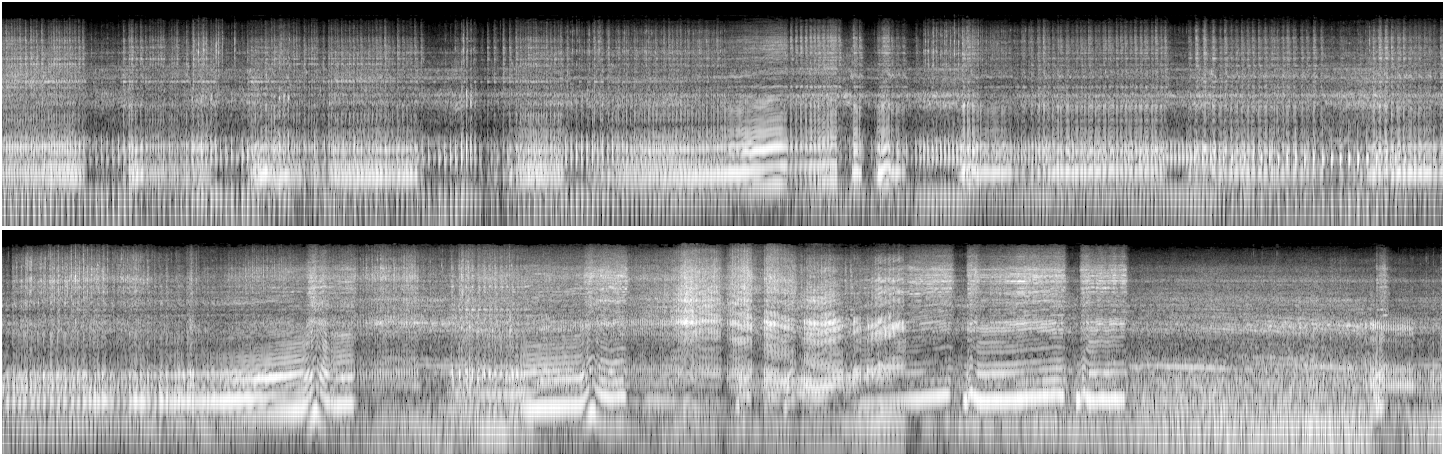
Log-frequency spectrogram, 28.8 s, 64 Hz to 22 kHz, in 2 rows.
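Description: Yamaha YZ85 two-stroke dirt bike engine revving up and down through the gears on the move, with a second dirt bike's engine running alongside. The pitch climbs in sharp sweeps several times, most busily past the middle.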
